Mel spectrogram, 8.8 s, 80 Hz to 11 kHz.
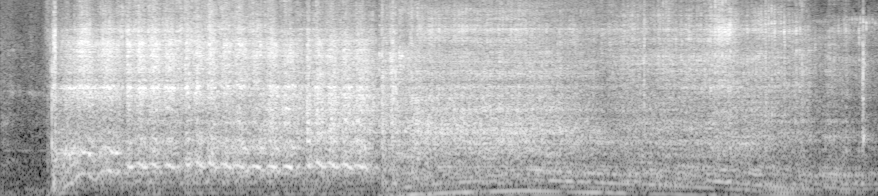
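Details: Ferguson TEA20 tractor with rebuilt engine after sitting 10-20 years in a barn, with choke and some throttle: starter churns about 3.5 beats a second, slows to a labouring chug, never runs; carb still unadjusted.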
